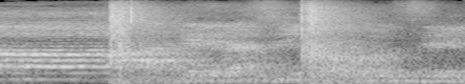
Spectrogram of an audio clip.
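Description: Men's voices chanting a noha (Shia lament) in chorus, giving way to a crowd's unison matam: palms striking chests together in loud slaps about once a second, twice in these seconds.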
